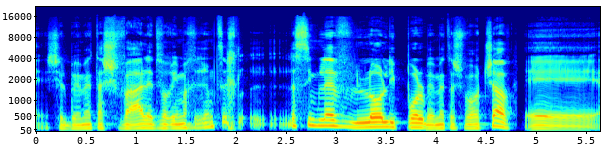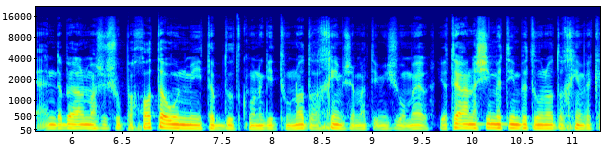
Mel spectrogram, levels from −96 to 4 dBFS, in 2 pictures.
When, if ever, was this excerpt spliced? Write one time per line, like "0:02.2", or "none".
0:03.9
0:04.8
0:09.6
